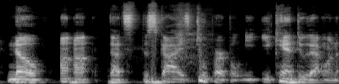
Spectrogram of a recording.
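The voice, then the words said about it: Imitated American accent. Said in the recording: “she's from America, so excuse my accent”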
